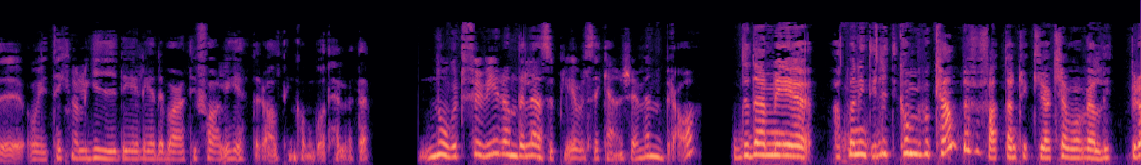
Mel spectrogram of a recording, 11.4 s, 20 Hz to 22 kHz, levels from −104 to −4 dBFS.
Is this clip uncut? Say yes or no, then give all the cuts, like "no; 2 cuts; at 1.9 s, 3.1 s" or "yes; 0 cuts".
yes; 0 cuts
